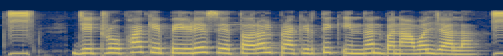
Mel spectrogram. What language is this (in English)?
Bhojpuri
